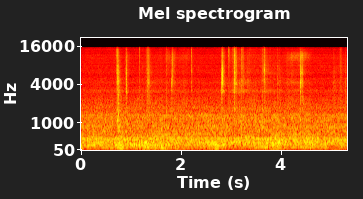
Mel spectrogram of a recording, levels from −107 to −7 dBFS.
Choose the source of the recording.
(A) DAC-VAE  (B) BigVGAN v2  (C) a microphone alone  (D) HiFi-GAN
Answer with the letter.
A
